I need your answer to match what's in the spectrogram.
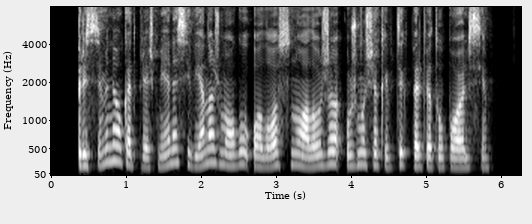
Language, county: Lithuanian, Kaunas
